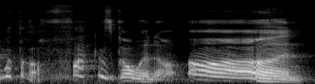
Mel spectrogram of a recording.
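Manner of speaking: high, long-drawn mock disbelief; replayed shock, words dragged way out; retold astonishment. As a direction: stretch it out high in hammed-up amazement. Retells astonishment at the women.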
